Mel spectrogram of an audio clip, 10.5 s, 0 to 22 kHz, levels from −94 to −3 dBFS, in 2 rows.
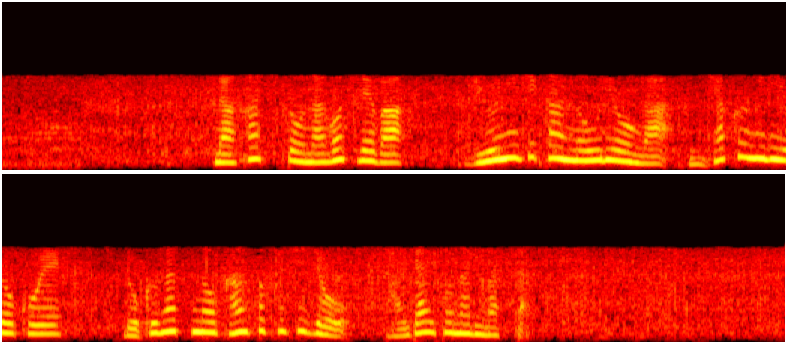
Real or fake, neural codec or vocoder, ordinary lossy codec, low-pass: real; none; MP3, 16 kbps; 3.6 kHz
